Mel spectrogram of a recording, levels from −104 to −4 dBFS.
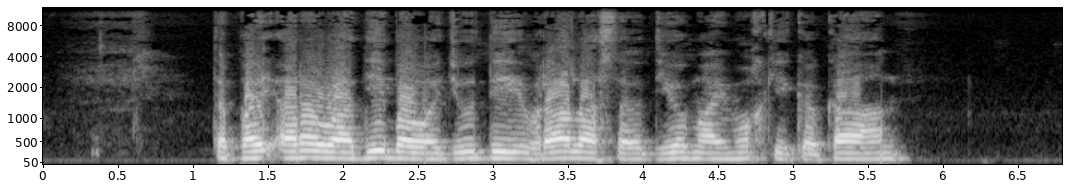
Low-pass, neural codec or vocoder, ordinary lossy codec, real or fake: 10.8 kHz; none; Opus, 64 kbps; real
